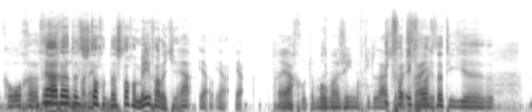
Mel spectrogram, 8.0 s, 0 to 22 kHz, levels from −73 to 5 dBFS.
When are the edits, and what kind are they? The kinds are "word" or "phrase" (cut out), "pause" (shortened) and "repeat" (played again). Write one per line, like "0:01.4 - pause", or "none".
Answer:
0:03.0 - word
0:05.4 - word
